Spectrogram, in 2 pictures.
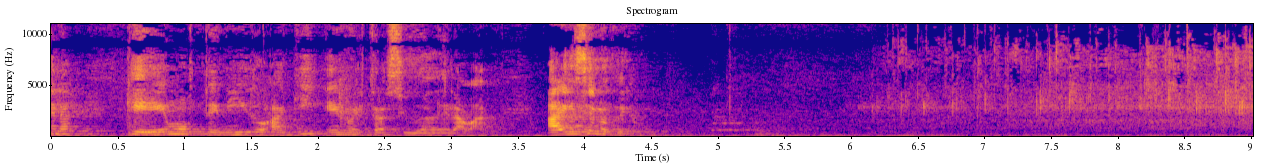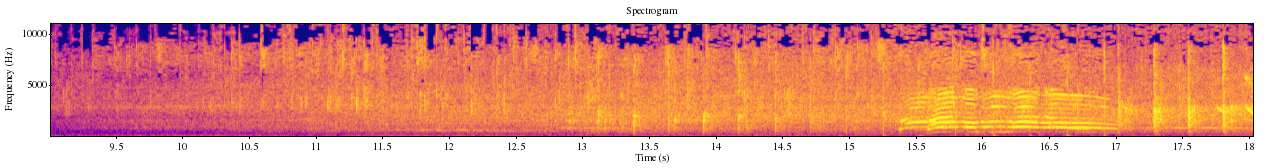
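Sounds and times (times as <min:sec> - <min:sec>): crowd applauding: 0:10.4 - 0:18.0.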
